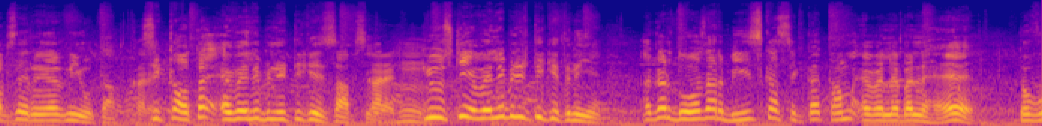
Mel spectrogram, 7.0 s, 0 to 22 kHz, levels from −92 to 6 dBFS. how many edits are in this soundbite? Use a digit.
0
